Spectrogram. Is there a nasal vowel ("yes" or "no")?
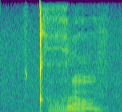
yes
